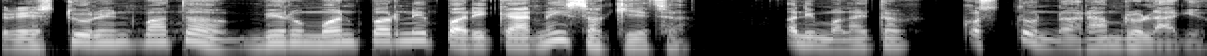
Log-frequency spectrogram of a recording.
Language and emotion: Nepali, sad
